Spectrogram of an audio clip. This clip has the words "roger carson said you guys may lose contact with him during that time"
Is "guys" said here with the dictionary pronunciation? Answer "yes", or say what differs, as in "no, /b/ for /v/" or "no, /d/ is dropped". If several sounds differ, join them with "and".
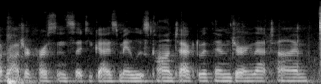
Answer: yes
